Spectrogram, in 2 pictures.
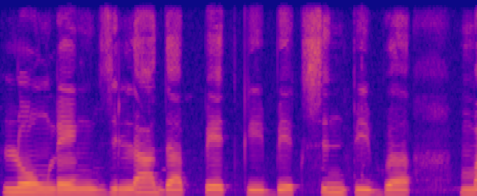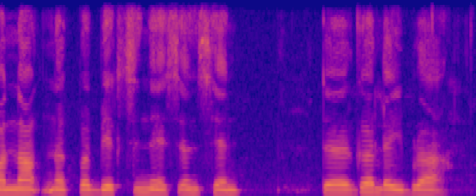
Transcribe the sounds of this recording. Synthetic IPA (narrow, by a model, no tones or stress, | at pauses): lɔŋleŋd͡ʒiladɐpet̚ɡibek̚sinpibɐmɐnak̚nɐk̚pɐbek̚sinesɐnsen | tɐɾɡɐlɐjbɾa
